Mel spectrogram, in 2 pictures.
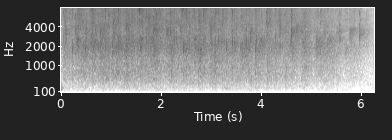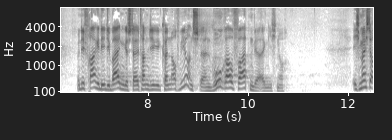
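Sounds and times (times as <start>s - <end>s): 
audience applause: 0.0s - 6.4s
speech: 6.6s - 10.8s, 12.1s - 12.4s.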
